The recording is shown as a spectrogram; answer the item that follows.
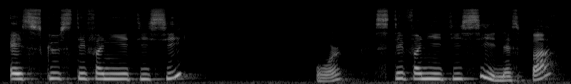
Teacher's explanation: Notice that my voice does go up at the end.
